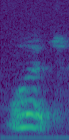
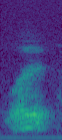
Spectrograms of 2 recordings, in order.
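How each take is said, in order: First: It is said flatly, without enthusiasm. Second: It is said with more enthusiasm.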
